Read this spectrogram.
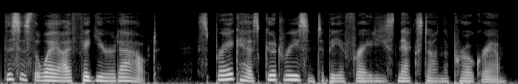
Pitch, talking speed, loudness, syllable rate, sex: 165 Hz, 230 wpm, -18 LUFS, 5.5 syllables/s, female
